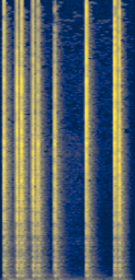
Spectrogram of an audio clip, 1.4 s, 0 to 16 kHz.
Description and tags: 06 Chirrido Madera 2
Foley, Farm, home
